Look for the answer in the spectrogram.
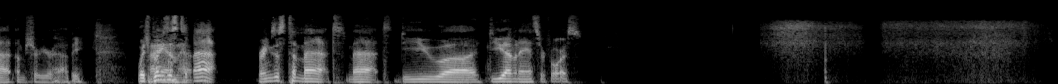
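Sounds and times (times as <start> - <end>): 
speech: 0.0 - 5.9
breathing into a microphone: 0.9 - 1.4, 6.0 - 6.5, 7.6 - 10.5.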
